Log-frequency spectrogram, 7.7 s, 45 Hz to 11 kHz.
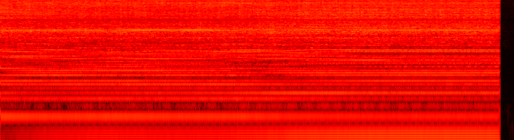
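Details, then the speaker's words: Craftsman electric air compressor filling a portable air tank to about 100 psi, regulator set just over 100 (tank rated 125, compressor can make 150): steady loud motor drone with fast even pumping beat and hiss, no knocks or squeals; normal running. "and what I'll do here is go ahead and turn the air on, and then I'll bring the compressor on."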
